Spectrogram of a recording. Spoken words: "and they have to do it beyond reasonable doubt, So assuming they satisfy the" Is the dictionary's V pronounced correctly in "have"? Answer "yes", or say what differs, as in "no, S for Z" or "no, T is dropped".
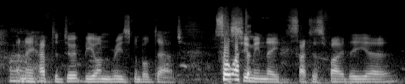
no, F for V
